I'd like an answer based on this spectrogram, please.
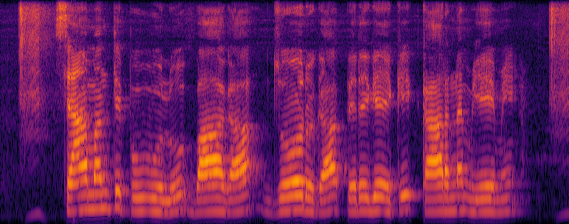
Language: Telugu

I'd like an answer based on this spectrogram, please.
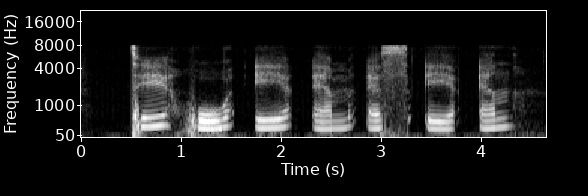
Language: Swedish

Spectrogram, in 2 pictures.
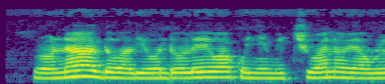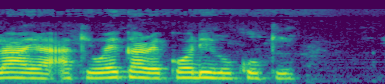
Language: Swahili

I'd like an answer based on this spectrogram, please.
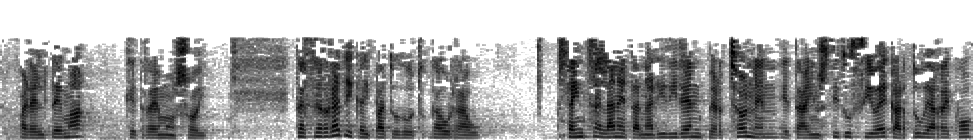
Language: Basque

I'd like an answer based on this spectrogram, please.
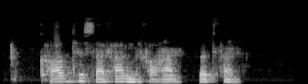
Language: Persian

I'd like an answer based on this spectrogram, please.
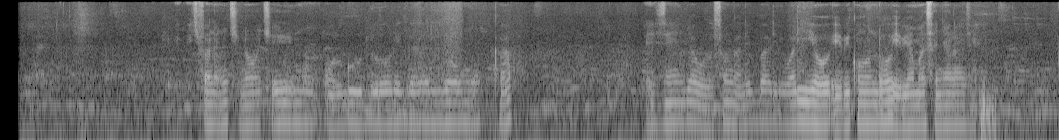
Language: Ganda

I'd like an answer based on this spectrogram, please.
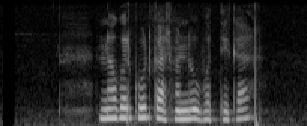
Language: Nepali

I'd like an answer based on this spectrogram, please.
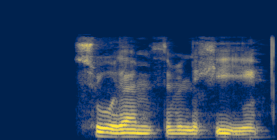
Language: Kabyle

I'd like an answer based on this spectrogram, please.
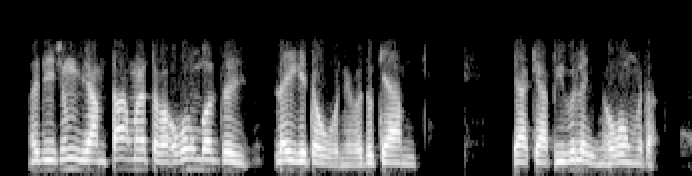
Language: Manipuri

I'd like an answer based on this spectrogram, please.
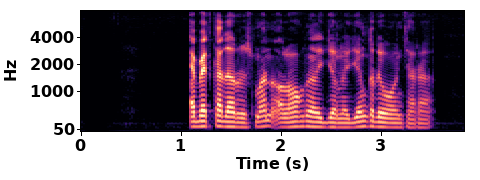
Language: Sundanese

